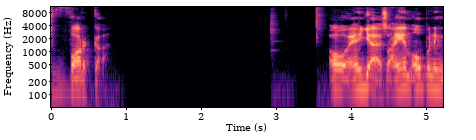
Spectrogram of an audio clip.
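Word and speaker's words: wódka: it's it's actually a V it's an it's pronounced of V so it's vodka oh yes I am opening the beer with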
